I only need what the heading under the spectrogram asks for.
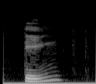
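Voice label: "ting6", Teochew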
